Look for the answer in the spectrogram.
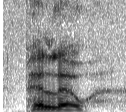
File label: "pelew", washo; jack rabbit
